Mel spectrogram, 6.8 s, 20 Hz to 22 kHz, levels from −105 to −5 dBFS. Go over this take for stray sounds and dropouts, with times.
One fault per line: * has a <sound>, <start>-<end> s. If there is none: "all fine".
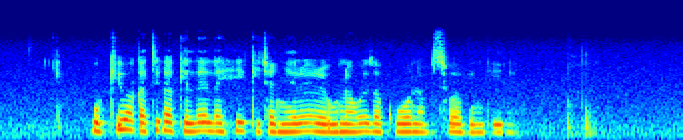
* has a laugh, 5.7-6.0 s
